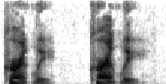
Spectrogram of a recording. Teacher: in this 3-syllable word, I noticed that stress is on the first syllable. · I did not hear the release of this T. · I heard currently with a stop. That's a stop T.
